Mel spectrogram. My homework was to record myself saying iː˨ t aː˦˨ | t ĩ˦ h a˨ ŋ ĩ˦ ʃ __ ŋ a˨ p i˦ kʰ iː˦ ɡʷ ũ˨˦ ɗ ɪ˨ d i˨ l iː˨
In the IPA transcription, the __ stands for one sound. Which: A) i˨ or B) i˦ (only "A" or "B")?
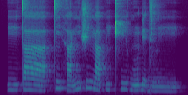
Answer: B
